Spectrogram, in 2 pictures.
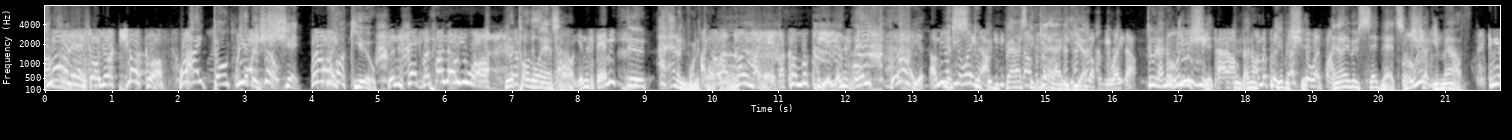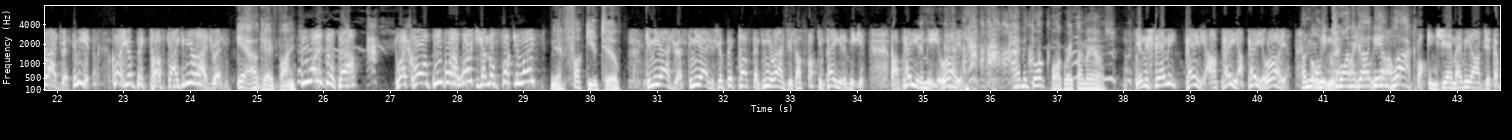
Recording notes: Personal Prank Phone Calls Collection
